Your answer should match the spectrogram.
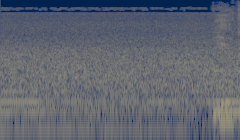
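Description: A steady rushing hiss with no breaks, under a few low held notes of background music.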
